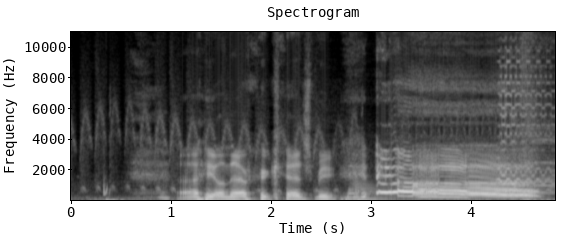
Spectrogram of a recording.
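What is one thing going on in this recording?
A young man exclaims loudly and with animation into a microphone.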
